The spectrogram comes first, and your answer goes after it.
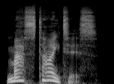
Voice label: "mastitis", English

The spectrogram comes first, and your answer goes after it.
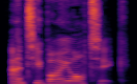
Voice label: "antibiotic", medical english uk; ˌæn.tiː.baɪˈɒt.ɪk; an-tee-bigh-O-tik

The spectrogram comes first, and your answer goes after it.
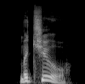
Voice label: "mature", English

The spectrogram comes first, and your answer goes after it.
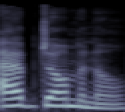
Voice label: "abdominal", English

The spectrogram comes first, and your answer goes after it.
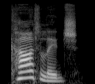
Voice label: "cartilage", medical english; ˈkɑː.təl.ɪdʒ/ KAH-tuhl-ij

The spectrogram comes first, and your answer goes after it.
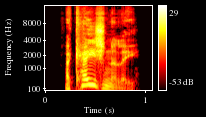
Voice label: "occasionally", English

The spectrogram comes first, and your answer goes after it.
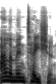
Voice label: "alimentation", medical english uk; al-i-men-TAY-shuhn; ˌæl.ɪ.menˈteɪ.ʃən

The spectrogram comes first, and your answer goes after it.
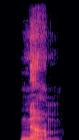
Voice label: "numb", English

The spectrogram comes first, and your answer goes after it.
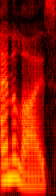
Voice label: "analyse", English

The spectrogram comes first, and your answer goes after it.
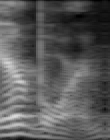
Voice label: "airborne", Medical English; ˈeə.bɔːn

